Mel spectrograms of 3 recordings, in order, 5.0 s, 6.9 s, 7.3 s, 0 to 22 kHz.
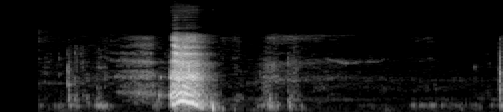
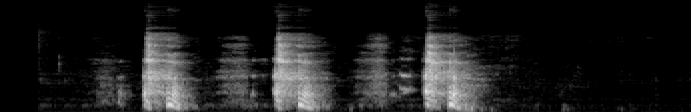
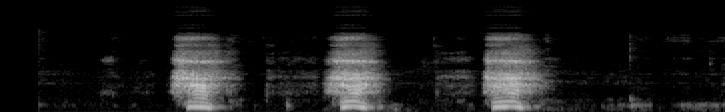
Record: {"cough_length": "5.0 s", "cough_amplitude": 27637, "cough_signal_mean_std_ratio": 0.22, "three_cough_length": "6.9 s", "three_cough_amplitude": 30016, "three_cough_signal_mean_std_ratio": 0.31, "exhalation_length": "7.3 s", "exhalation_amplitude": 15014, "exhalation_signal_mean_std_ratio": 0.35, "survey_phase": "alpha (2021-03-01 to 2021-08-12)", "age": "65+", "gender": "Male", "wearing_mask": "No", "symptom_none": true, "smoker_status": "Ex-smoker", "respiratory_condition_asthma": false, "respiratory_condition_other": false, "recruitment_source": "REACT", "submission_delay": "2 days", "covid_test_result": "Negative", "covid_test_method": "RT-qPCR"}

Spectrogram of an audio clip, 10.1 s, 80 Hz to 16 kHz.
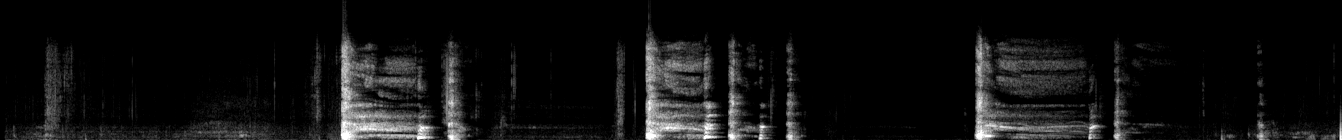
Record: {"three_cough_length": "10.1 s", "three_cough_amplitude": 32768, "three_cough_signal_mean_std_ratio": 0.24, "survey_phase": "beta (2021-08-13 to 2022-03-07)", "age": "18-44", "gender": "Female", "wearing_mask": "No", "symptom_cough_any": true, "symptom_runny_or_blocked_nose": true, "symptom_shortness_of_breath": true, "symptom_sore_throat": true, "symptom_fatigue": true, "smoker_status": "Never smoked", "respiratory_condition_asthma": false, "respiratory_condition_other": false, "recruitment_source": "Test and Trace", "submission_delay": "2 days", "covid_test_result": "Positive", "covid_test_method": "LFT"}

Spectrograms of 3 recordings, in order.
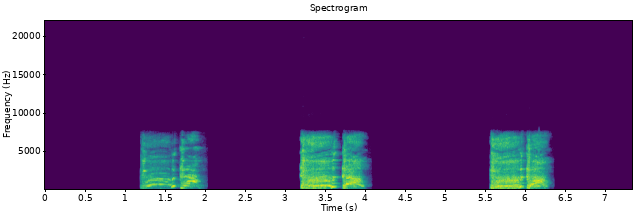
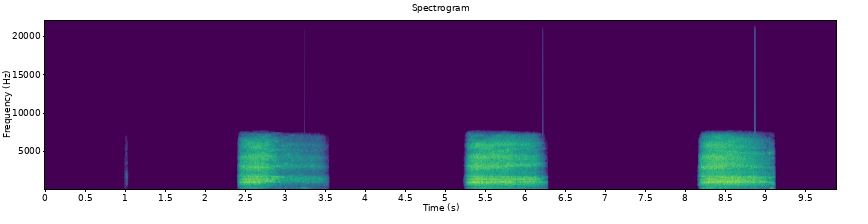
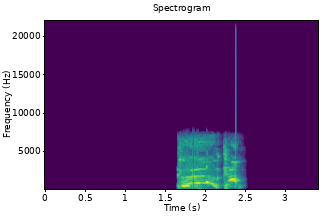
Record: {"three_cough_length": "7.3 s", "three_cough_amplitude": 30461, "three_cough_signal_mean_std_ratio": 0.43, "exhalation_length": "9.9 s", "exhalation_amplitude": 17540, "exhalation_signal_mean_std_ratio": 0.4, "cough_length": "3.4 s", "cough_amplitude": 28833, "cough_signal_mean_std_ratio": 0.33, "survey_phase": "beta (2021-08-13 to 2022-03-07)", "age": "18-44", "gender": "Female", "wearing_mask": "No", "symptom_runny_or_blocked_nose": true, "symptom_fatigue": true, "symptom_headache": true, "symptom_onset": "3 days", "smoker_status": "Never smoked", "respiratory_condition_asthma": false, "respiratory_condition_other": false, "recruitment_source": "Test and Trace", "submission_delay": "2 days", "covid_test_result": "Positive", "covid_test_method": "RT-qPCR", "covid_ct_value": 15.9, "covid_ct_gene": "ORF1ab gene", "covid_ct_mean": 16.2, "covid_viral_load": "4900000 copies/ml", "covid_viral_load_category": "High viral load (>1M copies/ml)"}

